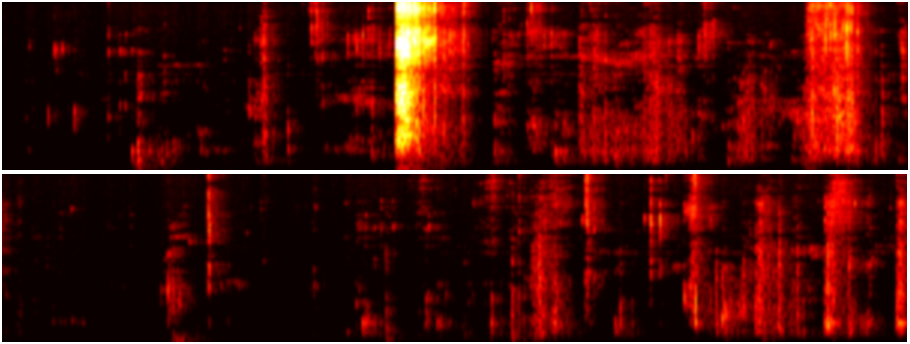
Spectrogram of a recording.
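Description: Close-up eating sounds of people eating rice and curry by hand, with chewing and small wet mouth noises. A loud sharp crunch comes about two and a half seconds in, and another crunchy stretch a few seconds later.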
